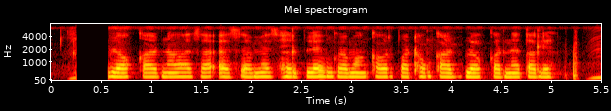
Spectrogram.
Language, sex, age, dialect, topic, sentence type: Marathi, female, 18-24, Varhadi, banking, statement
